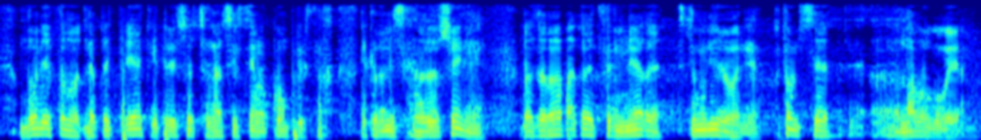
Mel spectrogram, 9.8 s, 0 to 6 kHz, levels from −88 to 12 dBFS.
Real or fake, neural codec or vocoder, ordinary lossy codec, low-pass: fake; codec, 44.1 kHz, 3.4 kbps, Pupu-Codec; Opus, 64 kbps; 5.4 kHz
